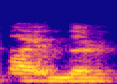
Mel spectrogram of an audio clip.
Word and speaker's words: Zeidler: our guest and I always say her name wrong. Is it Zidler with an I Zidler? Zidler. Okay. Zidler.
